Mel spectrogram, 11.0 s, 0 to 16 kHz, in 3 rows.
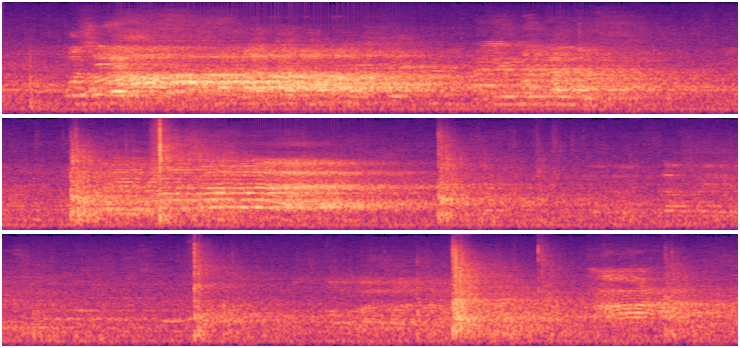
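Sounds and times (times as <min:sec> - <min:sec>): tennis ball struck by rackets: 0:04.0 - 0:04.9, 0:05.8 - 0:06.4, 0:08.3 - 0:08.7, 0:09.4 - 0:11.0.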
